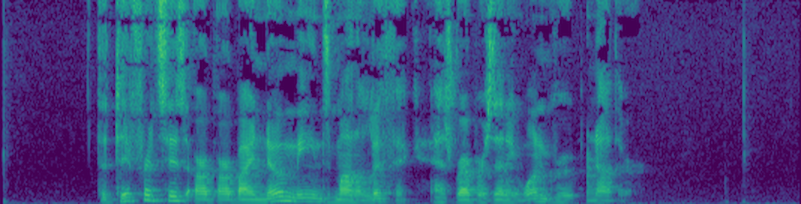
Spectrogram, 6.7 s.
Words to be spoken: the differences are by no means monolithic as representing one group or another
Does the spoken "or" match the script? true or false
false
